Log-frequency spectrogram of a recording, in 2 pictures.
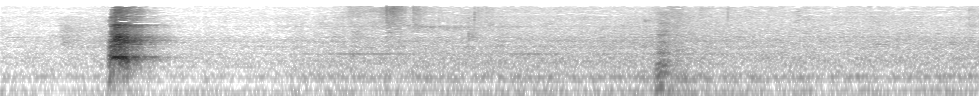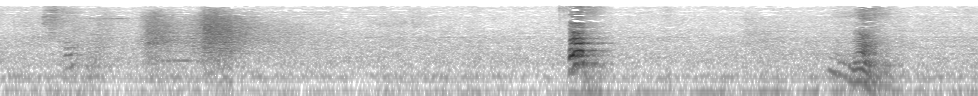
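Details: A Toy Poodle in Singapore gives sharp, high-pitched single barks spaced a few seconds apart.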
